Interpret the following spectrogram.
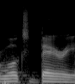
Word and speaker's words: Wilkes-Barre: Wilkes-Barre or Wilkes-Barre?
